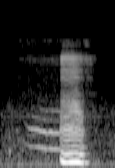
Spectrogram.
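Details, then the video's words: A cat gives a single short, harsh, buzzy snore about a third of a second long with a strong low rumble. A faint, thin tone glides slightly downward just before it, against a quiet room hum. "고양이 코골이"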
